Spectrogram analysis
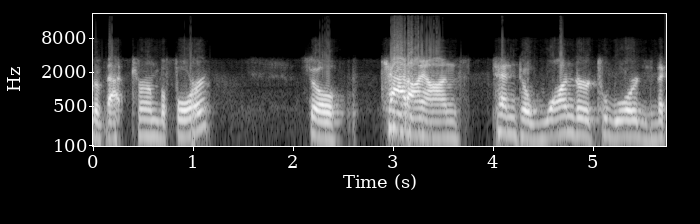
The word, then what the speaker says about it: cation: That's pronounced cation, and the cat part of cation comes from the name of one of the electrodes. One of the electrodes in a device like that is called a cathode.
